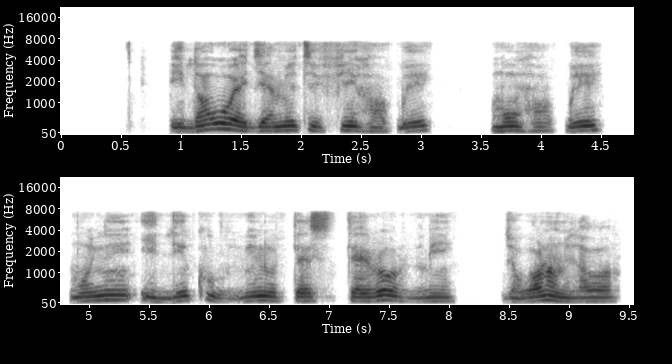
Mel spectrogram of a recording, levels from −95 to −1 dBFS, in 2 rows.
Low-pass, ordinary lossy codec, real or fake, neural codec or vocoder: 7.2 kHz; none; fake; codec, 24 kHz, 6 kbps, HILCodec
